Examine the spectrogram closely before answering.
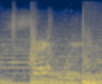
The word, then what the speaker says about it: Segway: wala na namang tum ang tamang pronunciation diyan ay segway a seg seg sego naging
